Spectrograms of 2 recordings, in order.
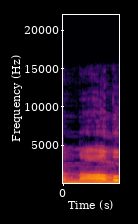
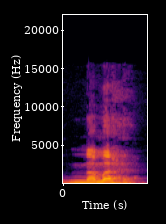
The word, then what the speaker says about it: नमः: है पीछे वशम भू नमः नम मत बोल देना कई लोग नम बोलते हैं नमः विसर्ग के साथ बोलना है यह इसका सही उच्चारण है ओम रीम रीम सामने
